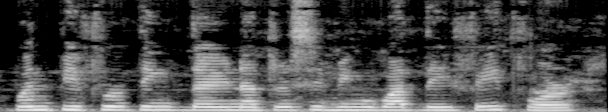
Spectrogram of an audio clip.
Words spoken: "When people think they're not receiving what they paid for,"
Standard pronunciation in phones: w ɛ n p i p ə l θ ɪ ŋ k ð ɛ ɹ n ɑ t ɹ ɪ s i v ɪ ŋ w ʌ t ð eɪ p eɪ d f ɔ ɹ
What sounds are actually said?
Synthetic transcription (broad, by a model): w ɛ n p i p ə l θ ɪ ŋ k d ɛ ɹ n ɑ t ɹ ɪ s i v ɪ ŋ w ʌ t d eɪ f eɪ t f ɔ ɹ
